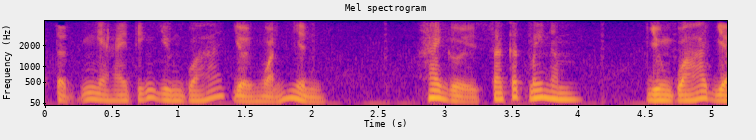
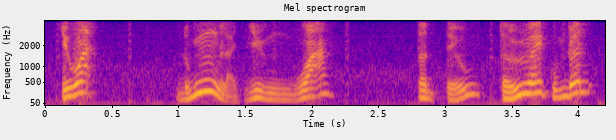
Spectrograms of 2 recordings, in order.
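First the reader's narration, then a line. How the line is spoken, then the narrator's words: Angry exclamation. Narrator (Vietnamese): Triệu Chí Kính sắc diện đại biến, tức giận thốt lên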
